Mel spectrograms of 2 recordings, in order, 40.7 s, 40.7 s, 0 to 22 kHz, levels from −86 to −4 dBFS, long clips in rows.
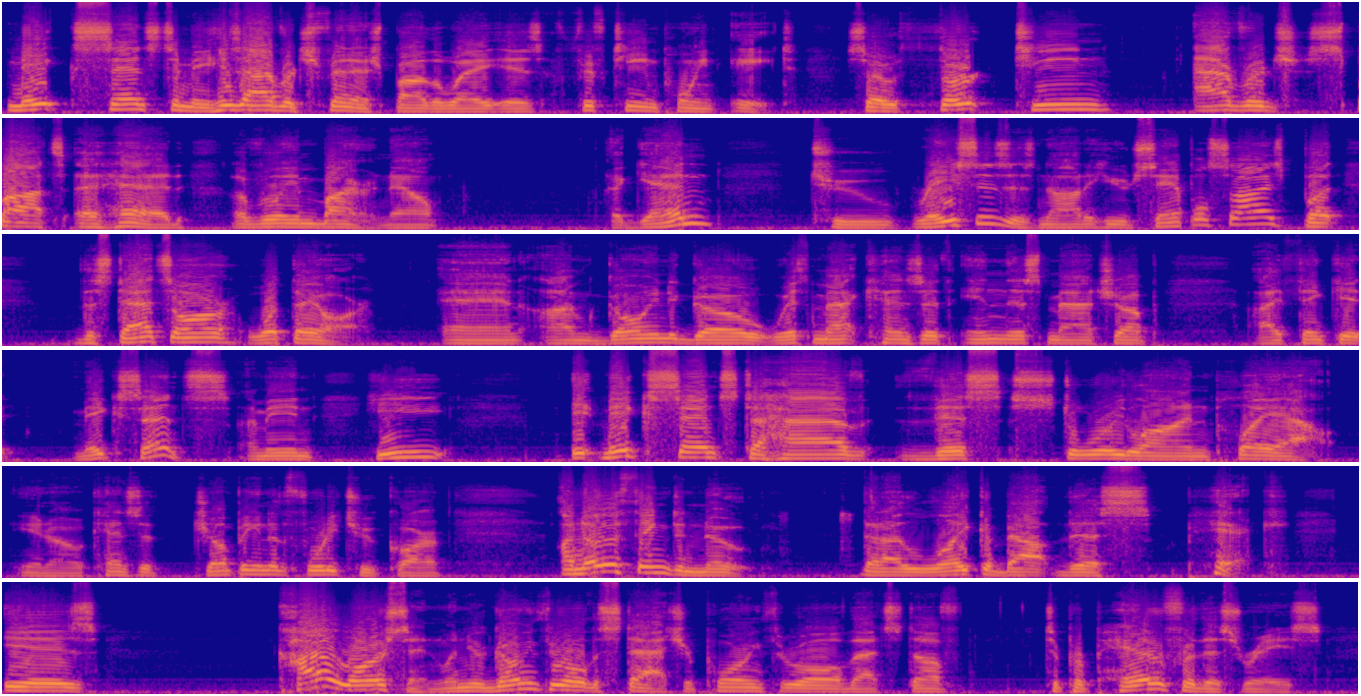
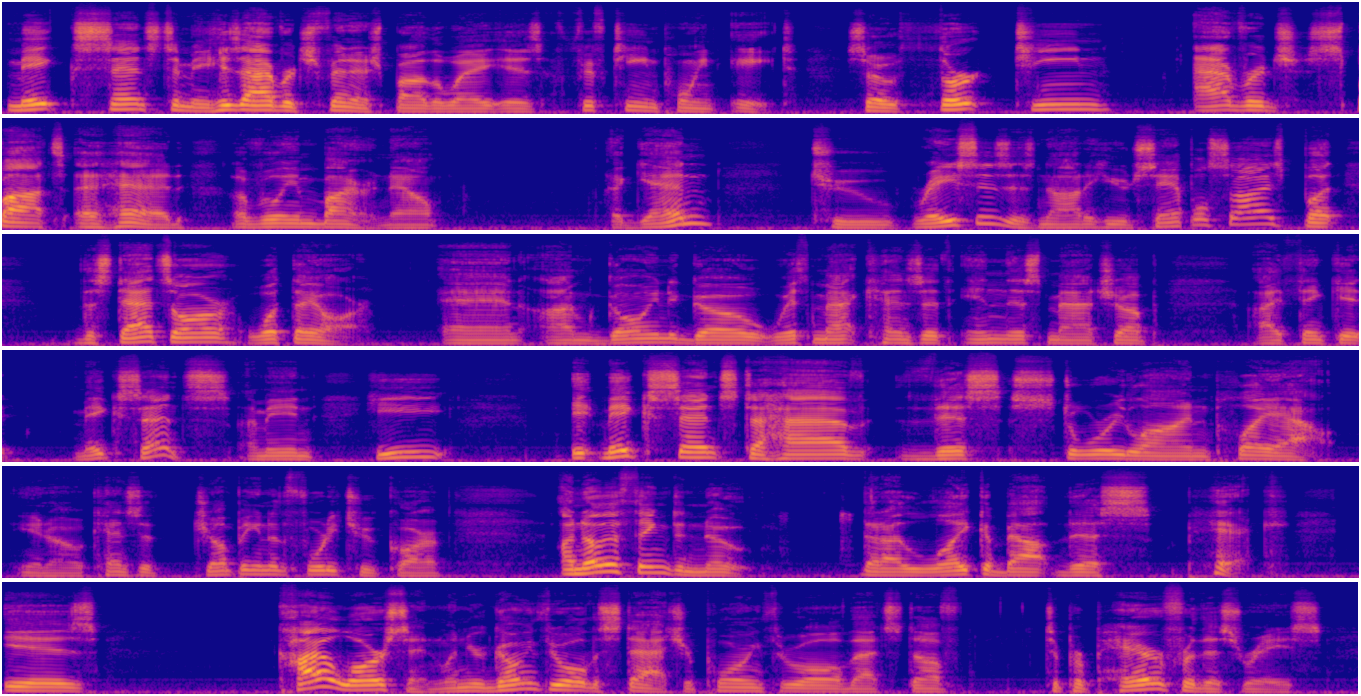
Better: second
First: distortion; heavy; 9% of the sound clipped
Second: none

